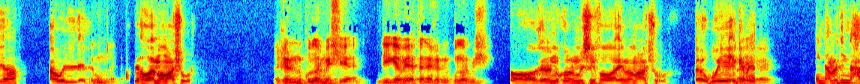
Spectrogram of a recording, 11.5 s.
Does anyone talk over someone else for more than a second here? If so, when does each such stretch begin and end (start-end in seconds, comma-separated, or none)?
none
